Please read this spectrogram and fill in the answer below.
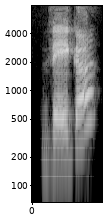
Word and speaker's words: Veiga: Vega, just it's pronounced like the I is silent. Like Vincent Vega from Pulp Yes. Fiction. Exactly. cool. John Travolta. Exactly. Just like that, that but with an I.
